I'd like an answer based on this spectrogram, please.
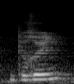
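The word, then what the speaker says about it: brune: geliyor farkındaysanız BR esmer Yani bir erkeğe esmer diyecekseniz bran diyorsunuz bir kadına esmer diyecekseniz brün diyorsunuz farkındaysanız telaffuzda çok şey değiştiriyor Aslında o tek e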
